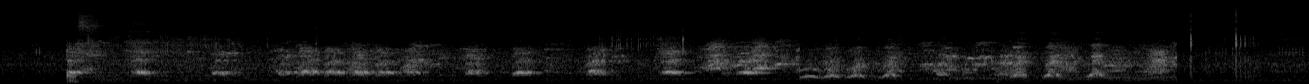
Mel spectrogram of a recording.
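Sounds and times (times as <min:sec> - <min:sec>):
dog yelping: 0:00.7 - 0:11.8
dog whining: 0:05.2 - 0:11.8.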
